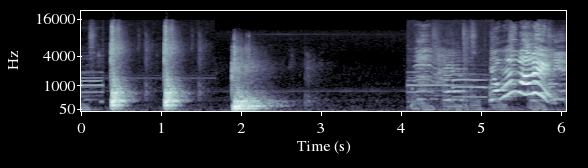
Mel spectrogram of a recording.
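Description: A rock-hard Xinjiang dalieba loaf is struck against a whole watermelon three times, giving three dull thunks under a second apart. The third is the heaviest and deepest, and the melon does not break.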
